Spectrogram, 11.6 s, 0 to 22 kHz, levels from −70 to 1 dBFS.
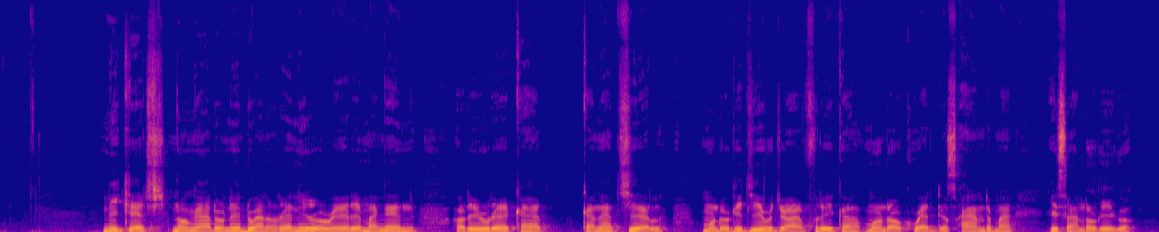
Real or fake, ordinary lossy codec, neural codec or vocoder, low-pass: real; none; none; none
